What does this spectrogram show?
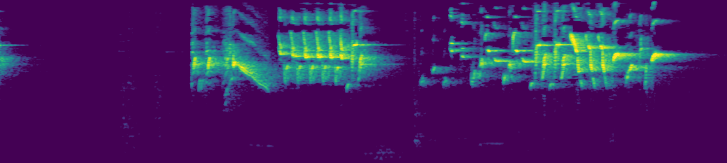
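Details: European goldfinch singing in the authentic widani (widaniya) style from Moroccan valley riverbanks: after a near-silent start, a dense high twittering run of rapid, tinkling and buzzy notes, with descending slurs and trills, continuing to the end.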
